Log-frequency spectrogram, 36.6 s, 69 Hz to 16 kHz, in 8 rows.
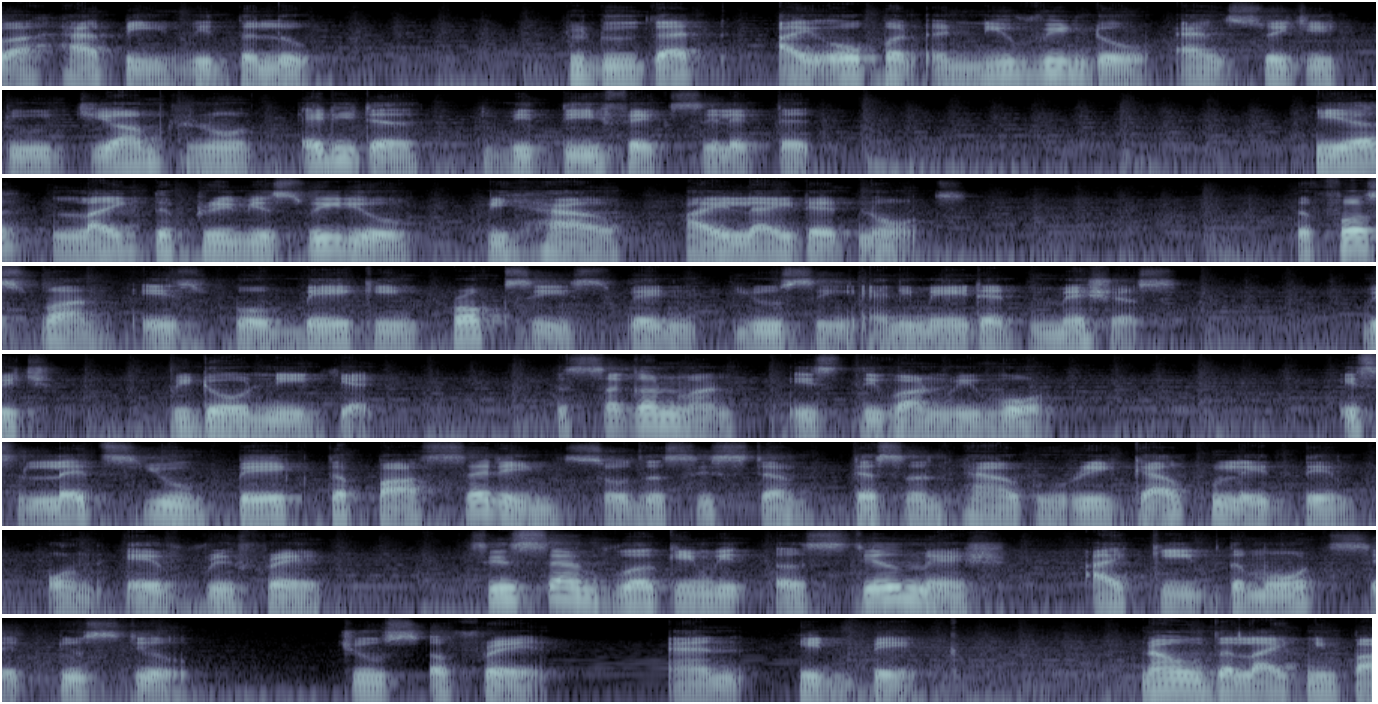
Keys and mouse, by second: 4.3 z, 5.4 click, 7.6-8.2 drag, 8.7 n, 11.9 click, 14.6 ctrl+middle click, 34.4 click.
